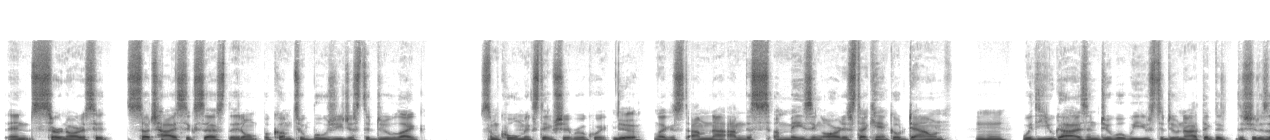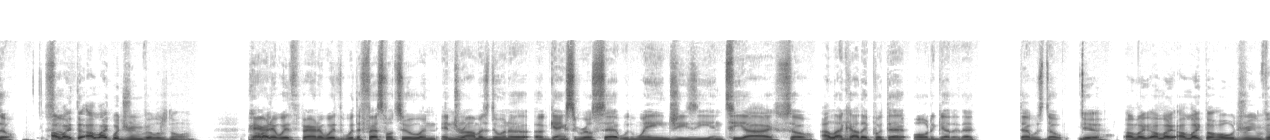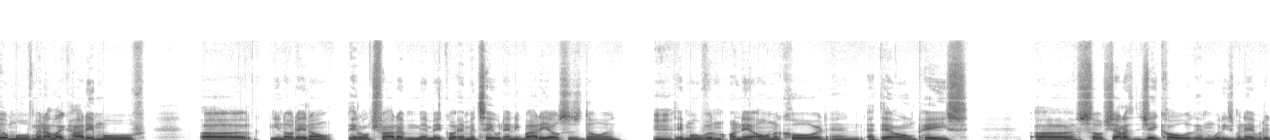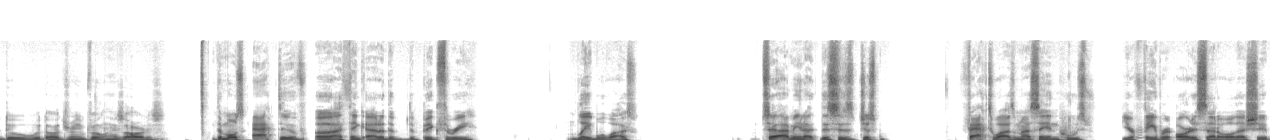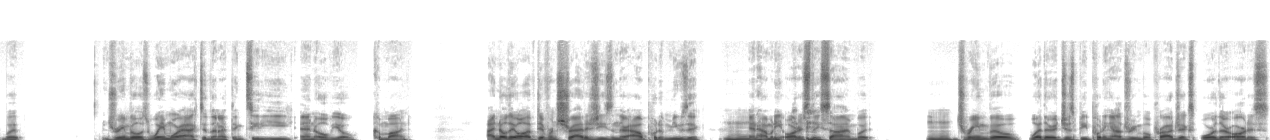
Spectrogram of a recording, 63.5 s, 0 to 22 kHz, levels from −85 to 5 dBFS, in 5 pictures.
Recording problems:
none

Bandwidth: 15.5 kHz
